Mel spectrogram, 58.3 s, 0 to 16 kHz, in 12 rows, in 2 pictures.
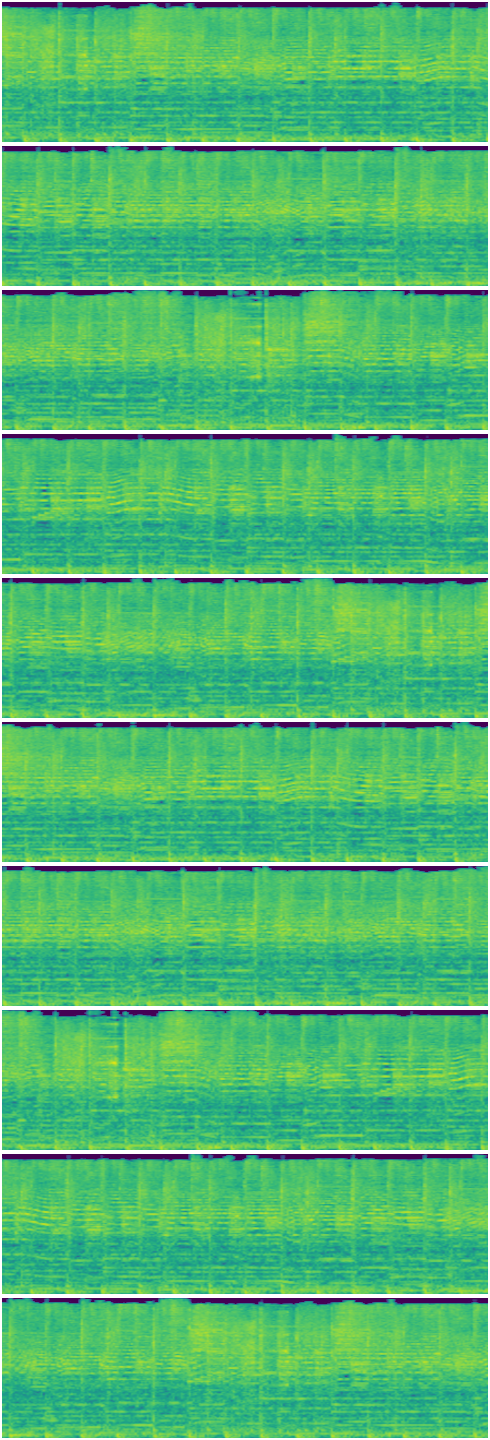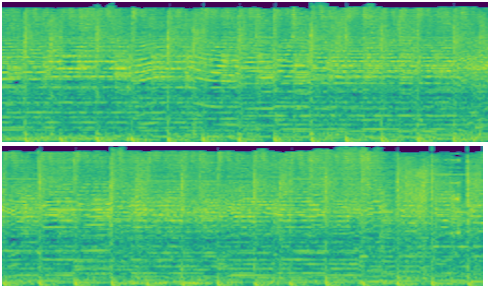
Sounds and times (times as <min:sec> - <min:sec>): Music: 0:00.0 - 0:58.2.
